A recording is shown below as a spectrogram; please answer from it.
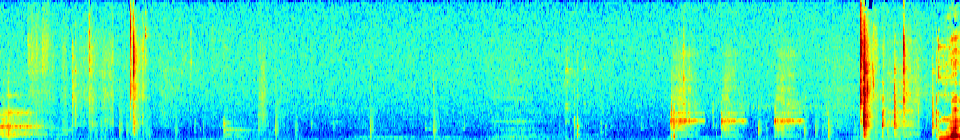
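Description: Faint handling noise: scattered light clicks and a few short rustles, with a sharper click just before speech resumes, over a low steady hum.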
